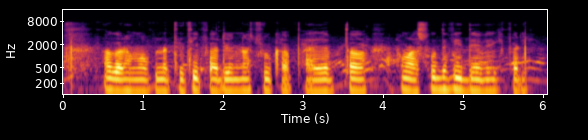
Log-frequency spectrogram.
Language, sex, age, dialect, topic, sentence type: Magahi, male, 36-40, Western, banking, question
